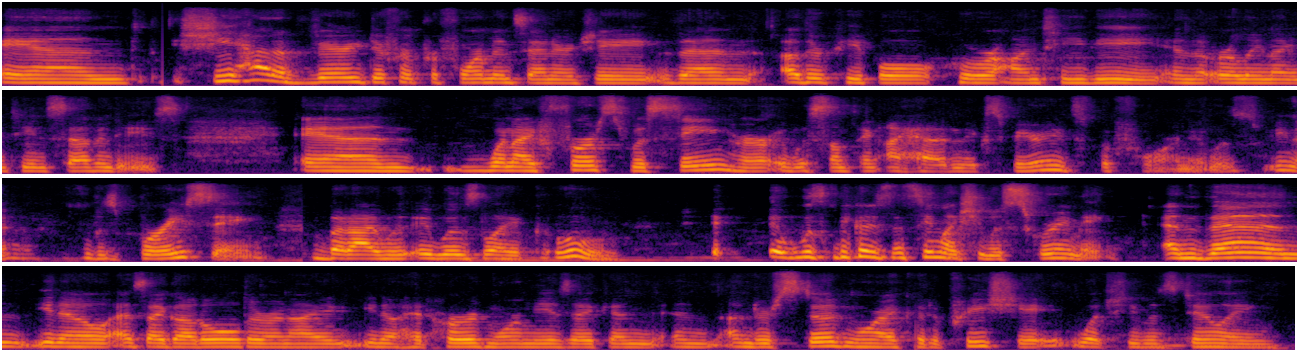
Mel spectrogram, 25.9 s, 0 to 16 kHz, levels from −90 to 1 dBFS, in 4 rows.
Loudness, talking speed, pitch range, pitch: -23 LUFS, 195 wpm, 155-180 Hz, 160 Hz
